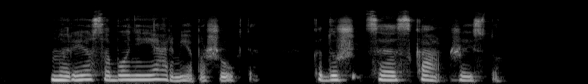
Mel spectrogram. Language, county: Lithuanian, Šiauliai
